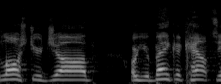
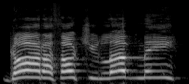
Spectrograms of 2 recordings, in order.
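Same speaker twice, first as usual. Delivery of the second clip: higher and much louder, a pained cry; anguished plea to God; 7 semitones higher, 13 dB louder than usual. Acted. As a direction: cry out to God in hurt disbelief. Believer crying out to God.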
